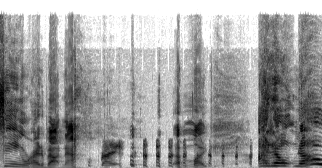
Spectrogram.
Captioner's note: laughs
